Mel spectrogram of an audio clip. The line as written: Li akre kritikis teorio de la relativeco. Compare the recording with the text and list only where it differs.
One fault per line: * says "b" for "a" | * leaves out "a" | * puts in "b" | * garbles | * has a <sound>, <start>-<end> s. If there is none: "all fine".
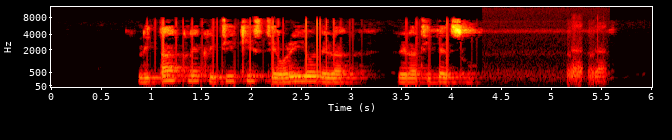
* has a laugh, 5.2-5.6 s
